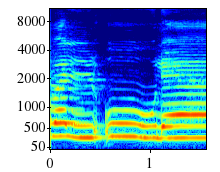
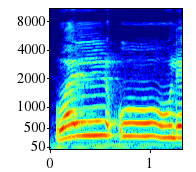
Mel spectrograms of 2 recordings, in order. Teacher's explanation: വാവുച്ചരിക്കുമ്പോൾ ചുണ്ടുകളൊന്ന് circle ചെയ്ത് കൊടുക്കുക. നൂനിന് ശ്രദ്ധ വന്നിട്ടുണ്ട്, നല്ലോണം മണിച്ചു കൊടുക്കുക.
